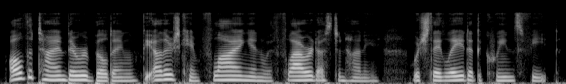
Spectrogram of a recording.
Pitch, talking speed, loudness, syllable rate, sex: 190 Hz, 245 wpm, -17 LUFS, 5.5 syllables/s, female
